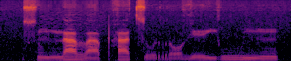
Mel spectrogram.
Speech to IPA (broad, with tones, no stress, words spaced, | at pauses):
sũ˨ŋna˦ βa˨pʰa˦ t͡so˨rɔ˨ ɣeː˨juː˦ɲũ˦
